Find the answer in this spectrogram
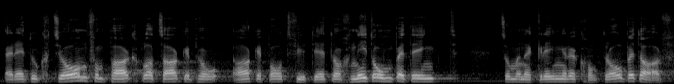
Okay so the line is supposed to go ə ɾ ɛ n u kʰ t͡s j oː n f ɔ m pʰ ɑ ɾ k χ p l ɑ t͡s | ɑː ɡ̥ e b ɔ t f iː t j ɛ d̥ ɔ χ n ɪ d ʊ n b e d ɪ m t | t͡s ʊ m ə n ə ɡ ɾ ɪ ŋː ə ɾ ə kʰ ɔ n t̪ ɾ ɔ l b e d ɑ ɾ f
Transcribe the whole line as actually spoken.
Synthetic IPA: ə ɾ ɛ d u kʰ t͡s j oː n f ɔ m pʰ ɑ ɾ k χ p l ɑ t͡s | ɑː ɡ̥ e b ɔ t f yː t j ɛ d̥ ɔ χ n ɪ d ʊ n b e d ɪ ŋ t | t͡s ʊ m ə n ə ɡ ɾ ɪ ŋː ə ɾ ə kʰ ɔ n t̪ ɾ ɔ l b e d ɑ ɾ f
